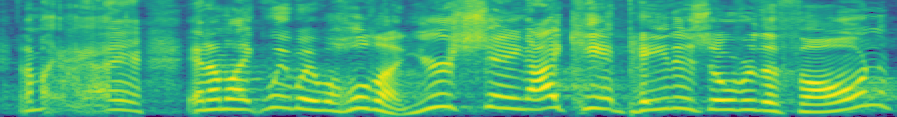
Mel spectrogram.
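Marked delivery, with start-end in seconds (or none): 1.3-4.4 high-pitched, indignant disbelief; acted-out rising protest on the phone; a little heated. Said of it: "I start to get a little heated".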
